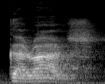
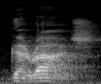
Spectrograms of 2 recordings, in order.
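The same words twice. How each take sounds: First: It is said with an American pronunciation. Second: It is said with an American pronunciation.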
